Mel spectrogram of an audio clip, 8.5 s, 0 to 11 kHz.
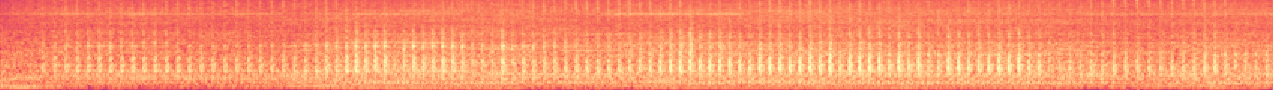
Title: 98 Dodge Neon engine knock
